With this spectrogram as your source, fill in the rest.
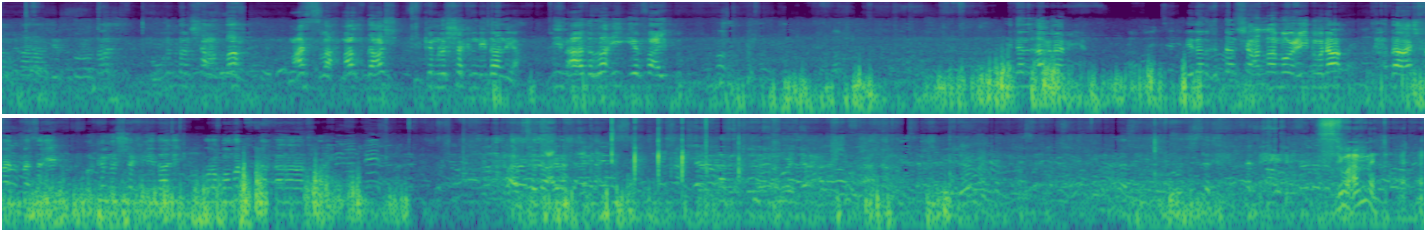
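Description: A crowd of men and women chants along loudly outdoors.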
